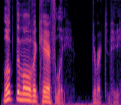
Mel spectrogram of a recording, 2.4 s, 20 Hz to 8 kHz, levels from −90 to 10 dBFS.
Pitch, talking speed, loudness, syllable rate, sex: 145 Hz, 150 wpm, -15 LUFS, 6.7 syllables/s, male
